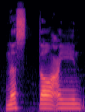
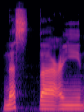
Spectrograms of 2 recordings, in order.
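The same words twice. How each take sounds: First: The t is said thick and heavy. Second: The t is said thin and light. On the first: The speaker calls it wrong. "menebalkan tak ... Ada yang bacanya seperti itu" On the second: The speaker calls it right. "Yang betul adalah taknya itu ditipiskan"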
